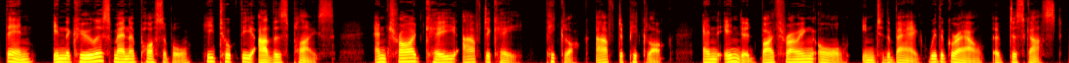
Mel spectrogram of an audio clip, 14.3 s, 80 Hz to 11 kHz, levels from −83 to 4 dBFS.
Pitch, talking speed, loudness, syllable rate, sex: 110 Hz, 135 wpm, -22 LUFS, 3.9 syllables/s, female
